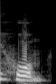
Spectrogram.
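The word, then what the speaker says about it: home: जैसे कि देखिए यहाँ पे है होम।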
